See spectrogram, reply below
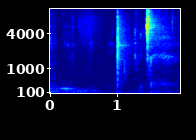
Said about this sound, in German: Oder musst du noch kauen?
